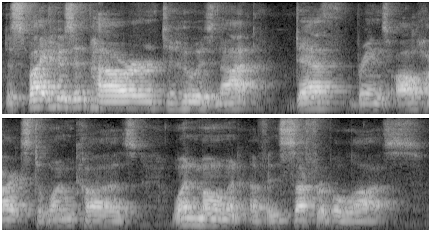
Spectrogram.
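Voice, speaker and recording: An American man speaking as a poet at a live reading, with measured, deliberate phrasing. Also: lowish voice, steady tone. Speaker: poet reading own work. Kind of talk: live poetry reading with informal spoken introduction. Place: reverberant room at a live reading. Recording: echoey live room, distant microphone.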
